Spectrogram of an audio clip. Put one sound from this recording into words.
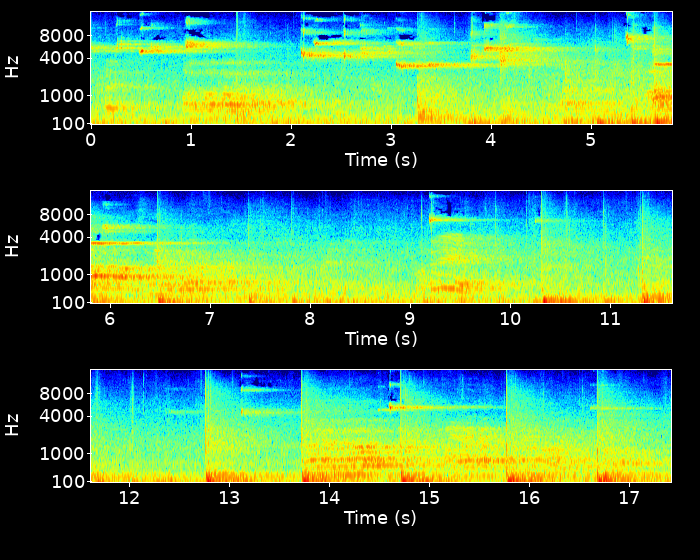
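Shoes squeak sharply on a gym floor.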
